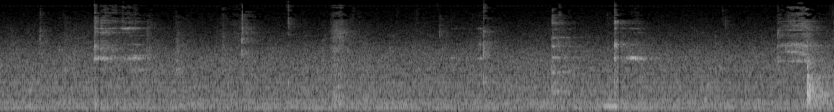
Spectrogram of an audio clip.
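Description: Cutlery clinking and scraping against bowls during a meal: scattered light clinks, with a few sharper ones about six seconds in.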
